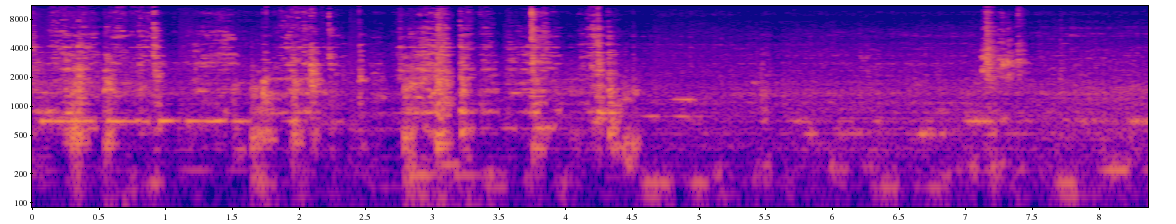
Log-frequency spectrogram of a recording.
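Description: Metal spoon stirring a steel pot of liquid, clinking repeatedly against the pot's rim and sides through the first four or five seconds, then quieter.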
